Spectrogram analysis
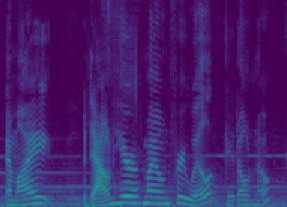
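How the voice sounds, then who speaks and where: A woman's voice: fairly high pitch, normal speed. A woman streaming a game, chatty and playful, often talking to herself. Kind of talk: playing a game live. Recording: game music loud under voice.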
